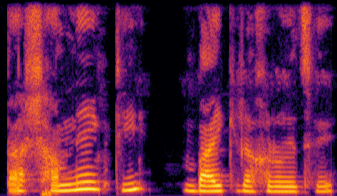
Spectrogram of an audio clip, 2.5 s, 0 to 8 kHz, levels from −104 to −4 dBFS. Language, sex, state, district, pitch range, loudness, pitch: Bengali, female, West Bengal, Alipurduar, 210-265 Hz, -18 LUFS, 220 Hz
